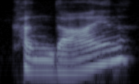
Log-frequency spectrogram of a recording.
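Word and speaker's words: Condign: to correctly pronounce it condine and it's sort of hard to say and it sounds a lot like condon report which is about the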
